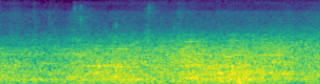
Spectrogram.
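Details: A continuous low roar of engine noise, like passing traffic or a plane overhead, fills the recording. No animal voices stand out.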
